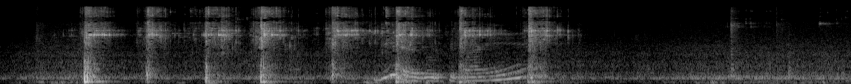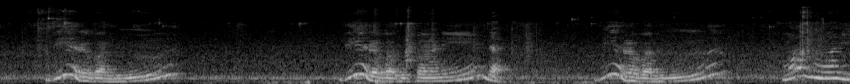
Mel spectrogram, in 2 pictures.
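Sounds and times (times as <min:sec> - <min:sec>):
jingle bell rattle shaken: 0:00.5 - 0:05.9.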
